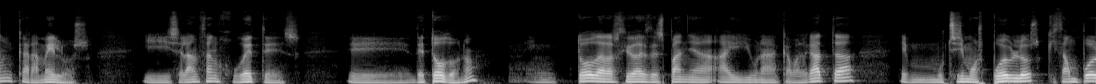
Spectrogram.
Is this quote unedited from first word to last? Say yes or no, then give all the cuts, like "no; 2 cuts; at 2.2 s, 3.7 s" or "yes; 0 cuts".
no; 1 cut; at 5.1 s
